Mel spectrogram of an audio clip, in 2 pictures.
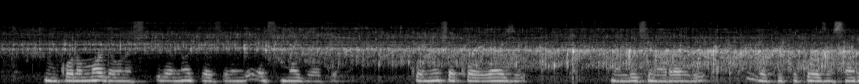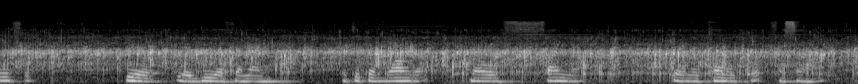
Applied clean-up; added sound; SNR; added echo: none; Fill (with liquid); -1 dB; none.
